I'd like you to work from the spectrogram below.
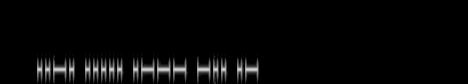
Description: Morse code, heard as a keyed tone, about 30 wpm, 700 Hz. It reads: F5JDA
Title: DXCC-100 Call Signs - 5 Characters - Repeated 3x - 30wpm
